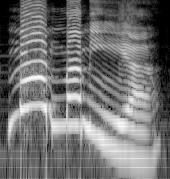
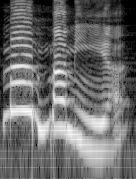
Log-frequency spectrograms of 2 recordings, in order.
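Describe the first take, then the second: First: The exclamation is said strongly. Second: The exclamation is said weakly.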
